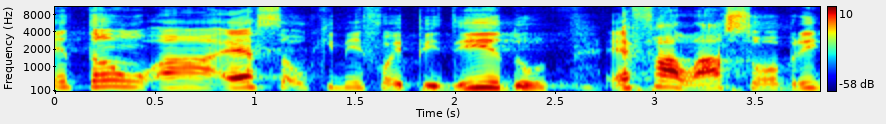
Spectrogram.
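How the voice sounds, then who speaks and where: The recording of a man's high-pitched voice is dry and close, with no echo. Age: 60s. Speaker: university rector and professor. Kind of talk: conference talk. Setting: stage with audience. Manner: halting, many fillers.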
